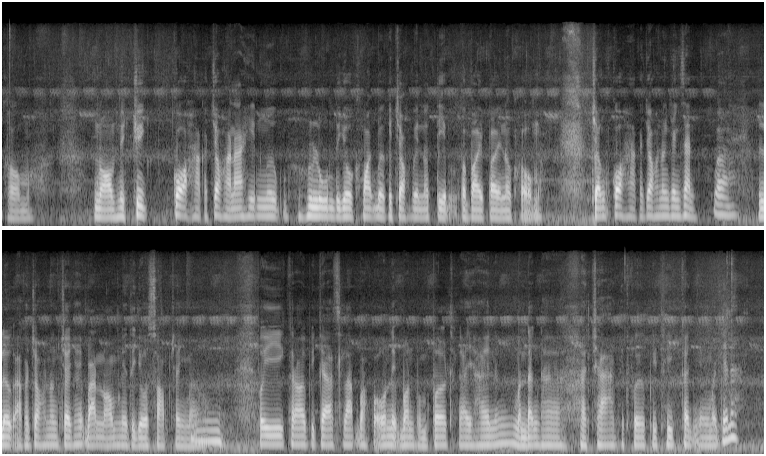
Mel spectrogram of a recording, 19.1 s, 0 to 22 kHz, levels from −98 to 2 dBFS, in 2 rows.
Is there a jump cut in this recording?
yes; 1 cut; at 12.6 s

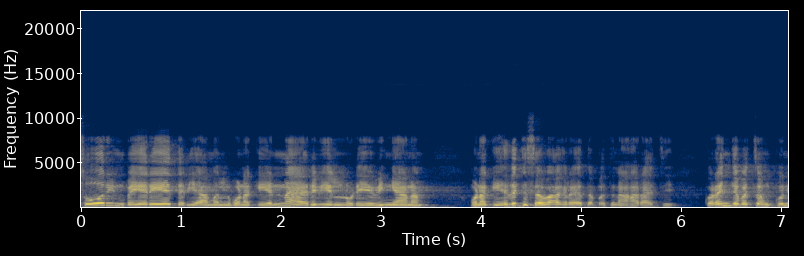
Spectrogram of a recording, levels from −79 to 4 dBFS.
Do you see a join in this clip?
no; 0 cuts

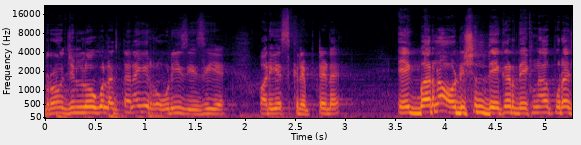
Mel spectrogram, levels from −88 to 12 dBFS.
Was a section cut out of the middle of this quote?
no; 0 cuts

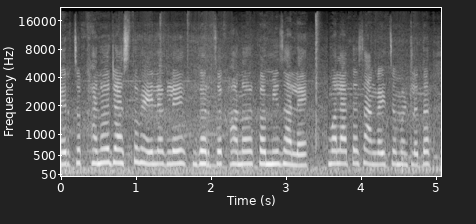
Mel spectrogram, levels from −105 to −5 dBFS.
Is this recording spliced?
yes; 1 cut; at 3.5 s

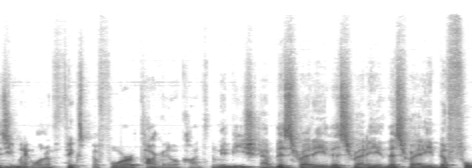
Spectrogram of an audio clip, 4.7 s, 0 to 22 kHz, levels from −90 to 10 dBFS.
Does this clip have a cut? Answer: yes; 1 cut; at 2.2 s

